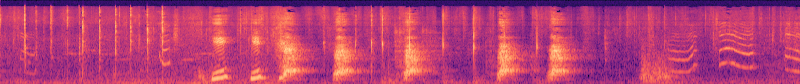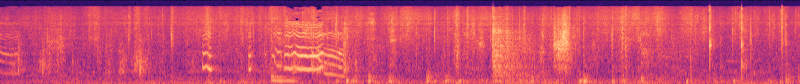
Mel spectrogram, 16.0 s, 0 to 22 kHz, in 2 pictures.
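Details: A litter of Dachshund puppies born 5 February 2013 at an Itapetininga, São Paulo kennel yaps in a rapid run of about eight sharp yips, followed by wavering squeaky whines and later scattered cries, with people talking nearby.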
